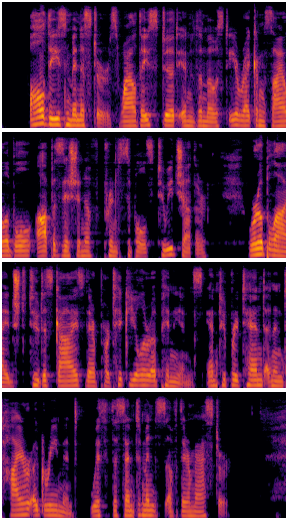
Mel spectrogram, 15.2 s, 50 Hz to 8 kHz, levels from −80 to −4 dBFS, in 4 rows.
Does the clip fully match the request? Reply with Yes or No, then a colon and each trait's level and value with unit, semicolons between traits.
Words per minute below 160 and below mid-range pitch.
Yes: average, 140 wpm; low, 115 Hz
